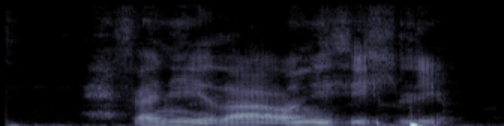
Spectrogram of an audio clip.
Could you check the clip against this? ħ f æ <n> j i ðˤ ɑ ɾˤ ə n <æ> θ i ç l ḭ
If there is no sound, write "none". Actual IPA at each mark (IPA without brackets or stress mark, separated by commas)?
n, i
